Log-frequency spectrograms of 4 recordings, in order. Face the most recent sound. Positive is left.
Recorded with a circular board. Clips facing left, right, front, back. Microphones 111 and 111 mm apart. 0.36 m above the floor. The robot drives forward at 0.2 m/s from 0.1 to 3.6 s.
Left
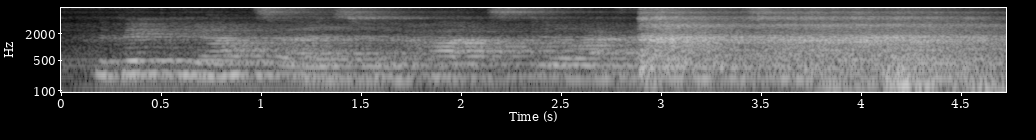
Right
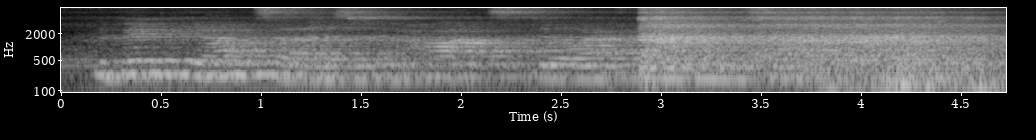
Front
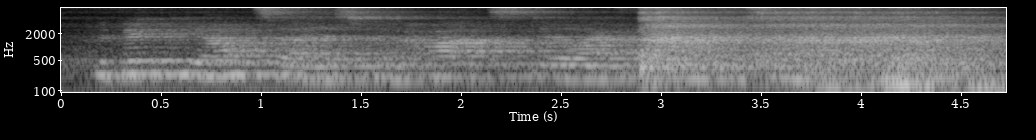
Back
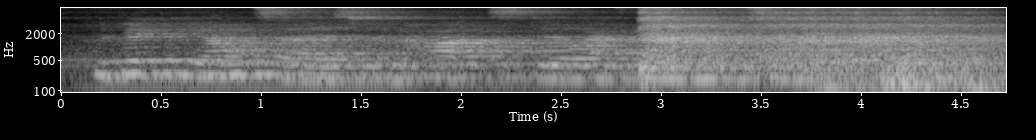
turn(degrees=-175)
